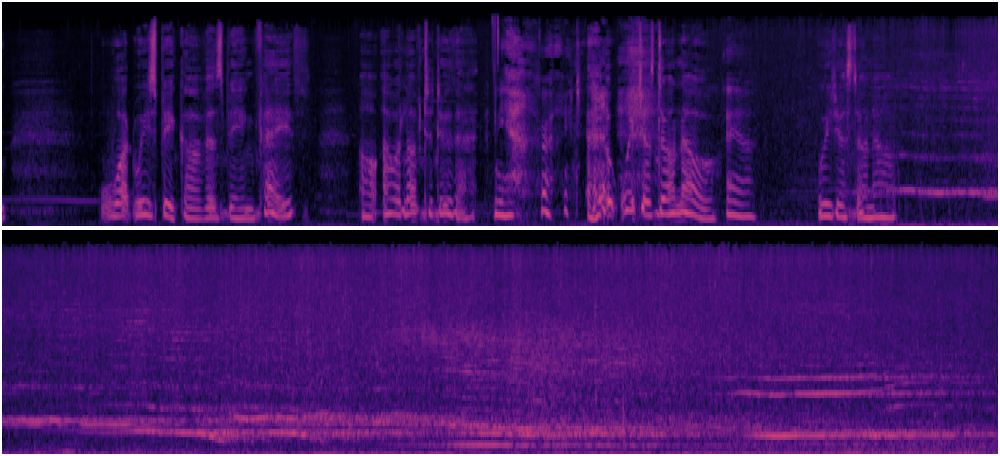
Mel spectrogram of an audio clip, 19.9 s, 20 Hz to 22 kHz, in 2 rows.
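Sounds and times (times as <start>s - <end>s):
speech: 0.0s - 0.4s, 1.0s - 7.6s, 8.2s - 9.1s
steady hiss: 0.0s - 19.9s
humpback whale song: 8.9s - 19.9s.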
